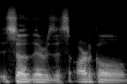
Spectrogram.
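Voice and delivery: ordinary delivery

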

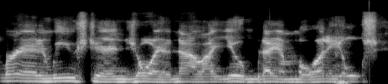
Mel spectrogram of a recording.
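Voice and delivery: put-on slow cranky old-timer grumble; Buck Flowers voice. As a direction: grumble like a grumpy grandpa, slowly. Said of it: "just doing that Buck Flowers voice".

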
